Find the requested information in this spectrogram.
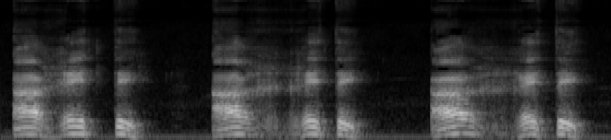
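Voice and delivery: "Arrêtez" slowly, broken into loud separate syllables; syllable split. Shown as a demonstration. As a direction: hammer out each syllable of "Arrêtez". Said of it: "راح نقسم les deux syllabes". (« Arrêtez » lentement, syllabe par syllabe)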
